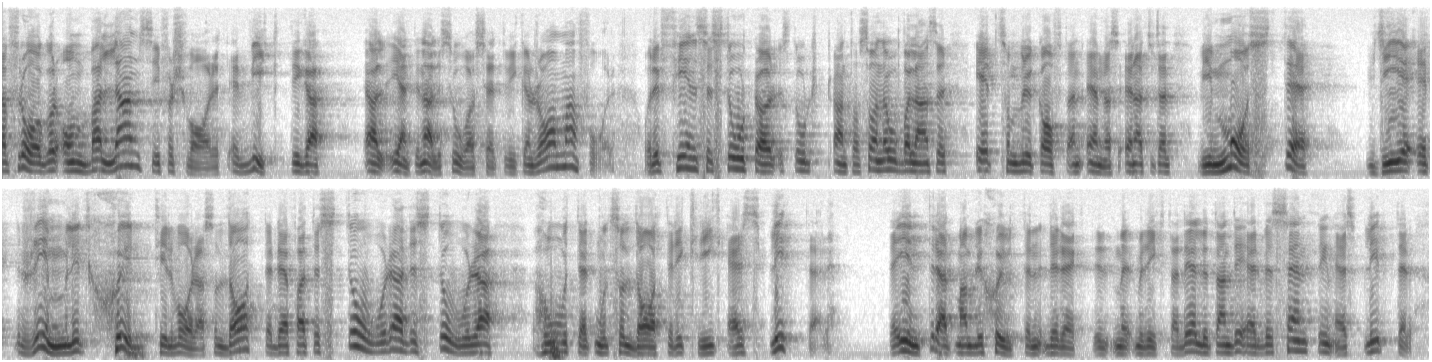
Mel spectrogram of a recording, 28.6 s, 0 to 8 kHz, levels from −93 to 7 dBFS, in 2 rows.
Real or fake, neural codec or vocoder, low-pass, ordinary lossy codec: real; none; 7.2 kHz; none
